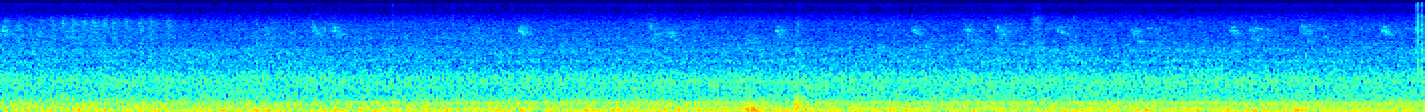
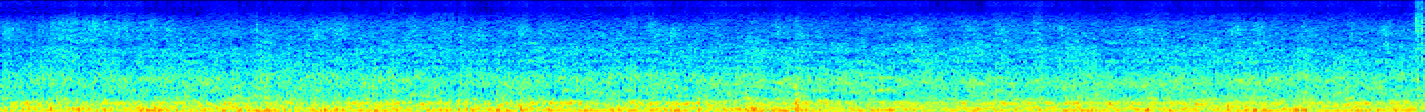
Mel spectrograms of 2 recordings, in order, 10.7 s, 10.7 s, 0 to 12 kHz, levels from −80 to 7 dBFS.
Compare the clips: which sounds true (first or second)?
first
